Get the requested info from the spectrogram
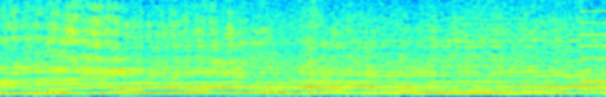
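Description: Civil-defense-style siren of an EAS alarm: several pitches sound together, still rising slightly at first and then holding steady. A short rising sweep repeats over them about every two-thirds of a second.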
